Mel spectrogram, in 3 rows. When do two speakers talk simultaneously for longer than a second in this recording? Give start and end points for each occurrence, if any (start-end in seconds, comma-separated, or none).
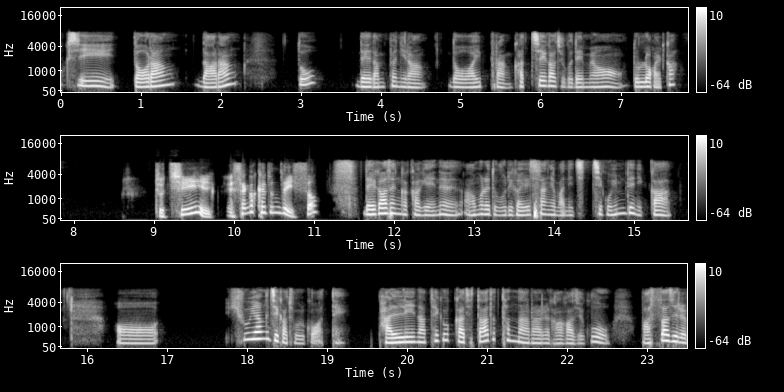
none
